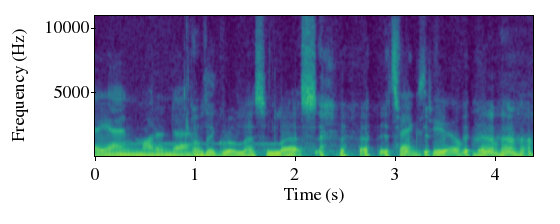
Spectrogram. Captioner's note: laughs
